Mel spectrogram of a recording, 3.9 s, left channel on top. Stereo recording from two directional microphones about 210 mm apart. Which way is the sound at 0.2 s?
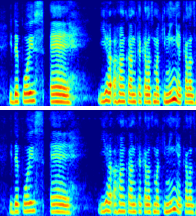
45° left (ahead or behind).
